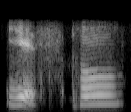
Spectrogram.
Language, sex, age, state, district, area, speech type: Marathi, female, 45-60, Maharashtra, Pune, urban, conversation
